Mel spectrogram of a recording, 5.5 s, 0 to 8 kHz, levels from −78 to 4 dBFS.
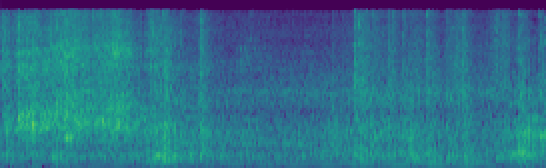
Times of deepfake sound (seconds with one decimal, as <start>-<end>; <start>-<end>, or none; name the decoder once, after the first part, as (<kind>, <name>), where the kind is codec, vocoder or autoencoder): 0.0-0.7 (vocoder, HiFi-GAN); 1.4-1.8; 5.1-5.5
